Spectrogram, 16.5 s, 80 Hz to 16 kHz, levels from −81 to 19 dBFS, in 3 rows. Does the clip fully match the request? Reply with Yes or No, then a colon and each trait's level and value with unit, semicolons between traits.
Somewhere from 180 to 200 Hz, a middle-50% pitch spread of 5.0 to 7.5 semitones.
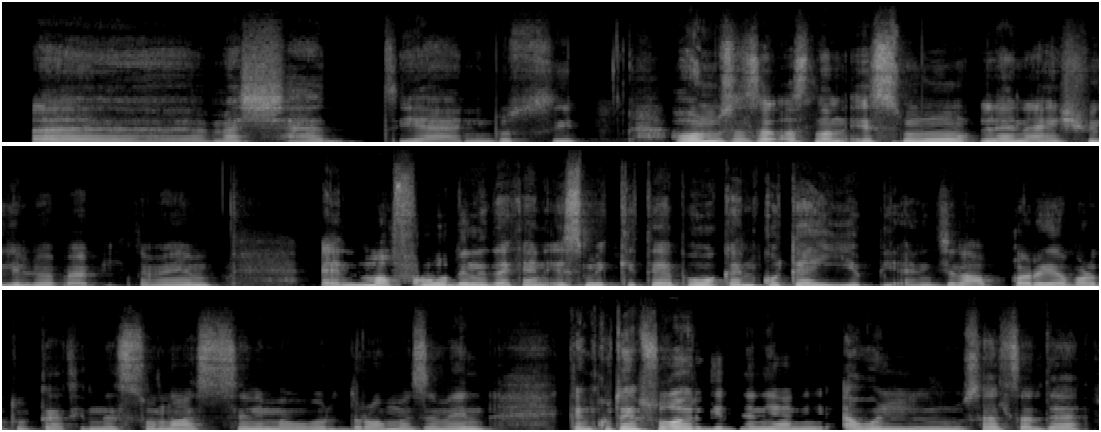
No: medium, 140 Hz; average, 5.3 semitones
